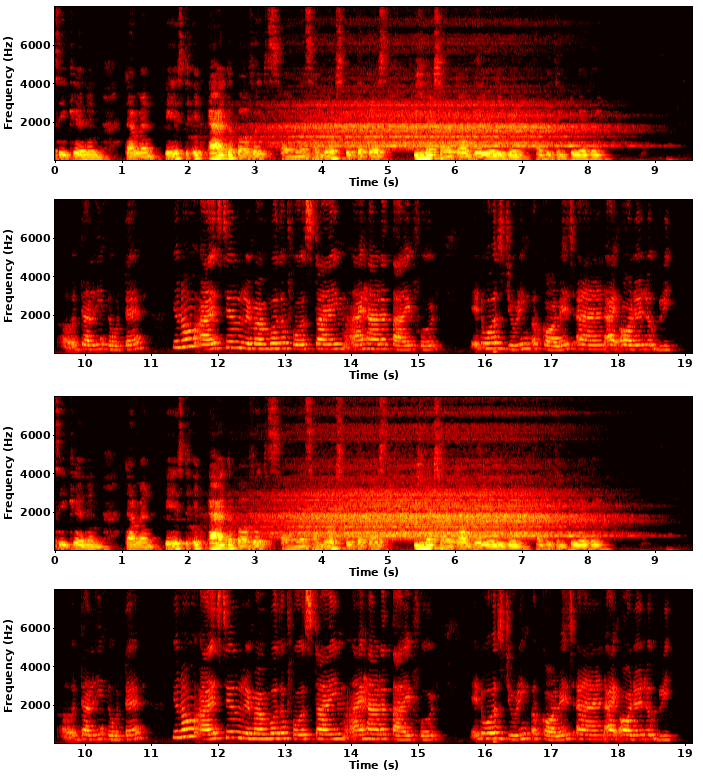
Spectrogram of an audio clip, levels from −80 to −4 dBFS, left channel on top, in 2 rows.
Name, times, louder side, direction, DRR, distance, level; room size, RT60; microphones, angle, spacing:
voice 1, 0.0-8.2, equal, ahead, 0.5 m, -24 dB
sound 1, 2.4-8.7, right 3 dB, 90° right, 0.6 m, -31 dB
voice 2, 9.6-10.9 11.3-15.3 15.8-18.8, right 1 dB, 20° right, 1.0 m, -32 dB
3.9 x 3.3 x 2.5 m
head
